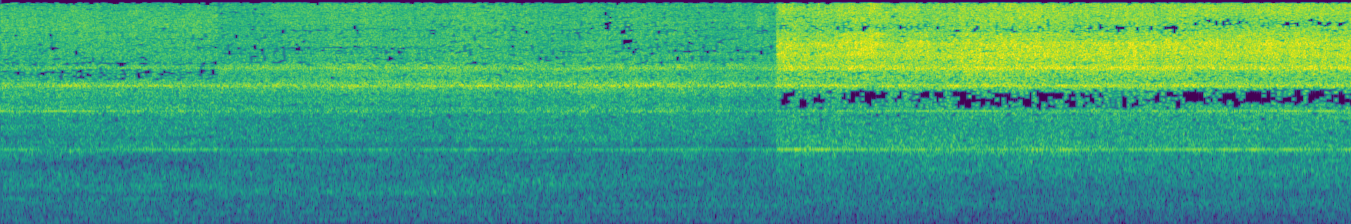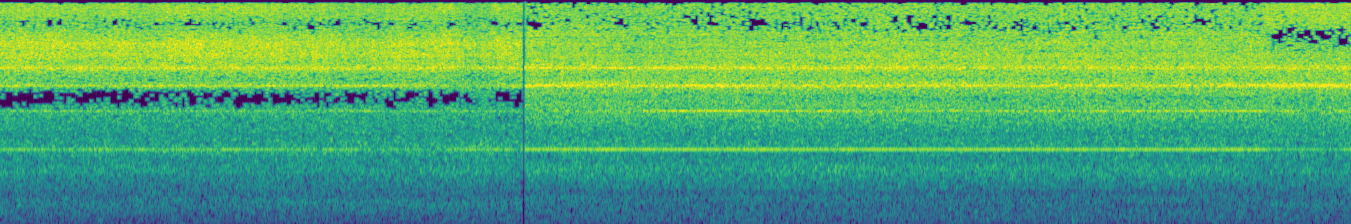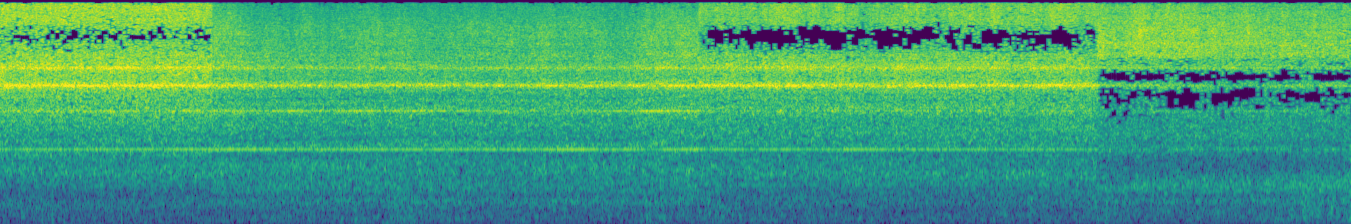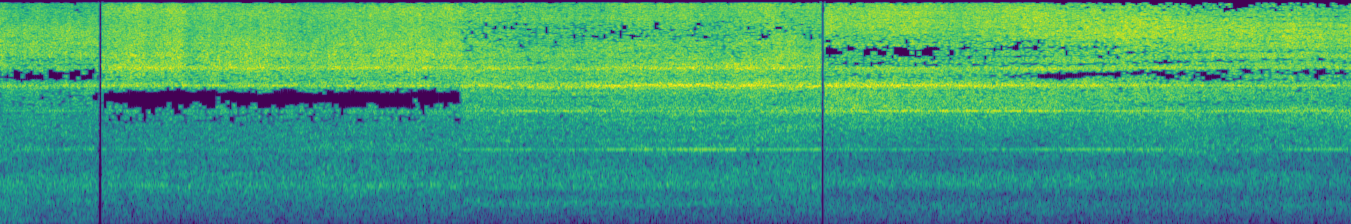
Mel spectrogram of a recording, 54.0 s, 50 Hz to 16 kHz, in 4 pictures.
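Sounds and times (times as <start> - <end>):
high jet engine whine: 0.0 - 54.0
jet engine running: 0.0 - 54.0.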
